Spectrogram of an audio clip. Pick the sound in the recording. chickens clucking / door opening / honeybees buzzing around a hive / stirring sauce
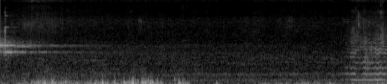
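honeybees buzzing around a hive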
